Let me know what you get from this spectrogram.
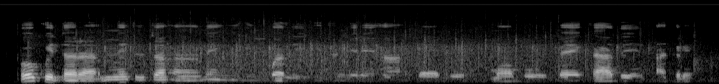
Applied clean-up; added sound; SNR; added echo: none; Applause; 16 dB; none.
